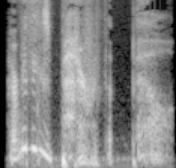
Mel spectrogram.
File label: quietly saying everythings better with the bell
